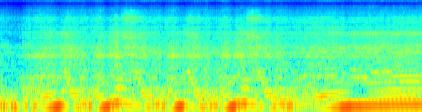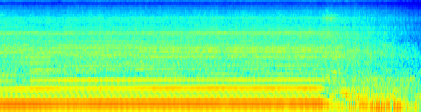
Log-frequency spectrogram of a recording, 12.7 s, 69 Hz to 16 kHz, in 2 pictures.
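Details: Honda Verza 150 after a top set piston kit replacement; it had run out of oil and sounded rough from a worn piston. A few quick blips, then a smooth high rev held steady with no knock or rattle. Normal after repair.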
